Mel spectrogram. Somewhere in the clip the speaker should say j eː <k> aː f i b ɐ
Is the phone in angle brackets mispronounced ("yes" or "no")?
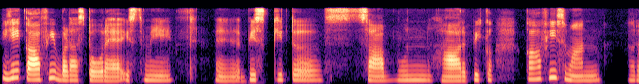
no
